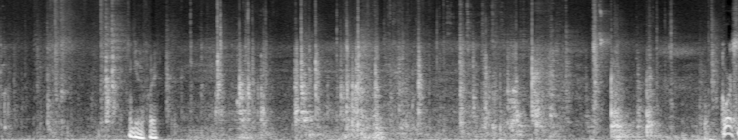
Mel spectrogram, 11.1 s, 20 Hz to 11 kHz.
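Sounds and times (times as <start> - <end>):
metallic clicks and clunks: 0.0 - 10.9.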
